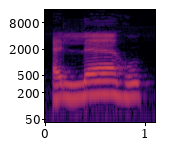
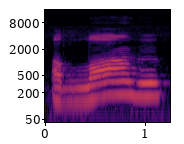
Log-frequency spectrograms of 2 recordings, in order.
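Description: First: The L sound is pronounced light and thin. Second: The L sound is pronounced heavy and full. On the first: The speaker calls it wrong. "Not lightly, not Allahu, no" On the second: The speaker calls it right.

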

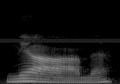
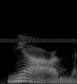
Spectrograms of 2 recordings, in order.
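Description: First: The ayin sound is held too long. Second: The ayin sound is held a medium time. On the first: The speaker calls it wrong. "you're spending too much time on the ayin" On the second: The speaker calls it right. "It should be in between"

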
